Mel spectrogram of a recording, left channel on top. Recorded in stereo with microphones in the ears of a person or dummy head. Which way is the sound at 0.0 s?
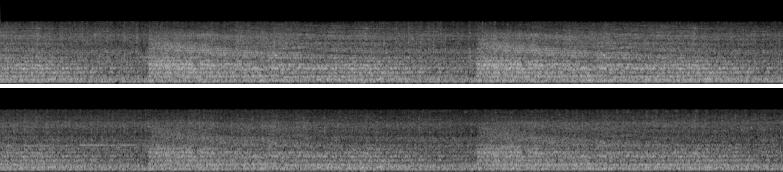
55° left (ahead or behind).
